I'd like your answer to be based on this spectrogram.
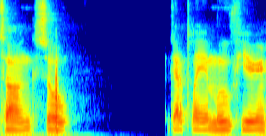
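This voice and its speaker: On a very clean recording with a silent background, a man speaks at a moderate pace and a fairly low pitch. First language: Polish. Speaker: chess streamer. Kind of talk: live stream commentary.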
